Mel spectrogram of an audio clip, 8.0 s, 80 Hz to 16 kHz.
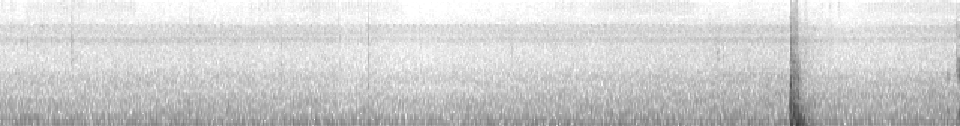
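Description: A car door, a 2016 Chevy Malibu's front door, shut with a single heavy thump about two-thirds of the way in, over steady background noise. Two faint clicks come a few seconds earlier.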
